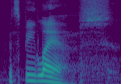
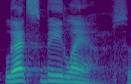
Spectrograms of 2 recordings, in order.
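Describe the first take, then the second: First: Much softer, fading echo; softer repeat. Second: Said in the usual way. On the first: Shown as a demonstration. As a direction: let the words sink in quietly. Preacher repeats exhortation softer.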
